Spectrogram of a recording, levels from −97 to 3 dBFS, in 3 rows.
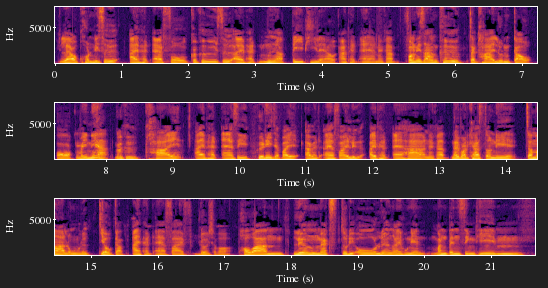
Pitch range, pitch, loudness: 125-165 Hz, 145 Hz, -16 LUFS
